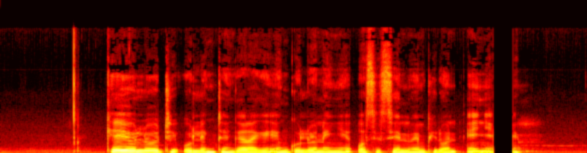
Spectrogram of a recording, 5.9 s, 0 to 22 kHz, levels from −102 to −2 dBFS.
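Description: At 4.93 s, just after "enye osesen wempiron", the speech drops out completely. The gap lasts about 0.2 s, to 5.13 s. Then the sound returns abruptly. The pattern points to a Bluetooth stall. The likely cause is radio interference delaying packets on the wireless link. The receiving buffer emptied, so playback had nothing to play. It went silent until the delayed audio arrived.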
